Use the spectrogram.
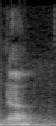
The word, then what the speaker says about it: Nun: Nun.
